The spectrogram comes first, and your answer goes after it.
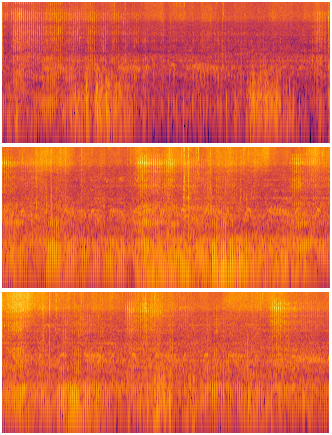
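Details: Cheetah purring during cuddling, the low pulsing rumble faint at first and then swelling in bursts after about nine seconds, mixed with rustling, brushing and handling sounds.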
